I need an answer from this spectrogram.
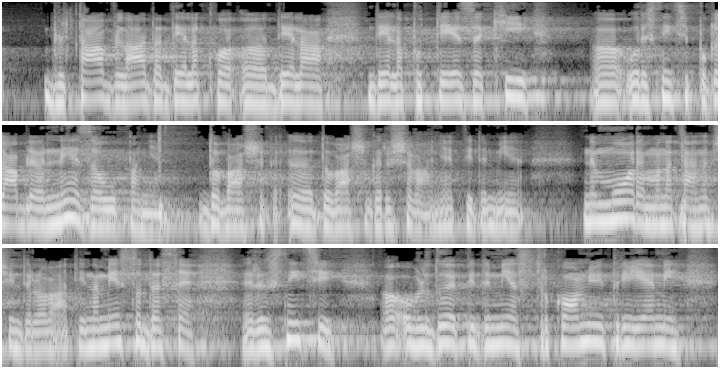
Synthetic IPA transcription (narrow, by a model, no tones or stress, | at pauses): t̪aːʋlaːd̪ad̪eːlakʰɔd̪eːlad̪eːlapɔt̪eːzɛkʰi | ṵɾɛsnit̪sipɔɡlaːblajɔnɛzaupanjɛ | d̪ɔʋaːʃɛɡd̪ɔʋaʃɛɡaɾɛʃɛʋa̰ːnjaɛpid̪ɛmijɛ | nɛmoːɾɛmɔnat̪aːnat͡ʃind̪ɛlɔʋa̰ːt̪inameːst̪ɔd̪asɛɾɛsnit̪siɔblad̪uːjɛɔepid̪ɛmijast̪ɾɔkɔwnimipɾijeːmi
